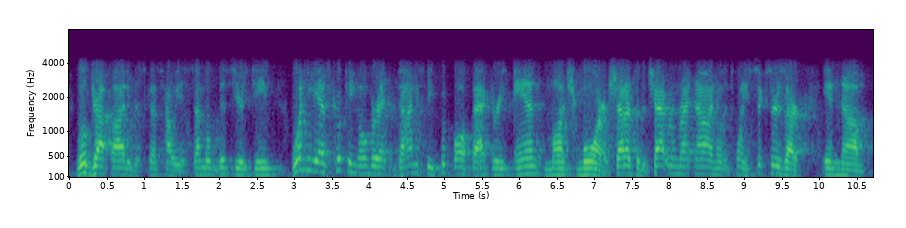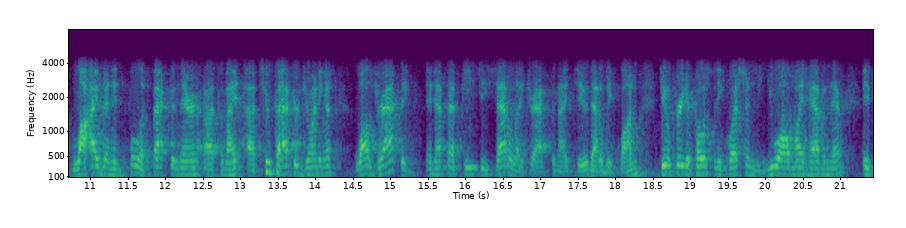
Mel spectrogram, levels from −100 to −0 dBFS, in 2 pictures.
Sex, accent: male, American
